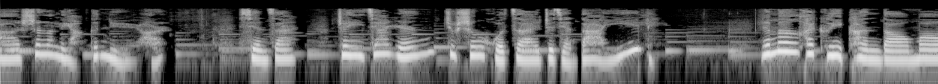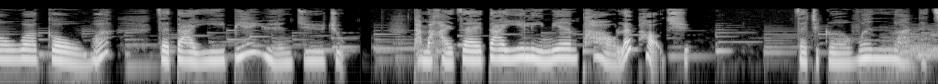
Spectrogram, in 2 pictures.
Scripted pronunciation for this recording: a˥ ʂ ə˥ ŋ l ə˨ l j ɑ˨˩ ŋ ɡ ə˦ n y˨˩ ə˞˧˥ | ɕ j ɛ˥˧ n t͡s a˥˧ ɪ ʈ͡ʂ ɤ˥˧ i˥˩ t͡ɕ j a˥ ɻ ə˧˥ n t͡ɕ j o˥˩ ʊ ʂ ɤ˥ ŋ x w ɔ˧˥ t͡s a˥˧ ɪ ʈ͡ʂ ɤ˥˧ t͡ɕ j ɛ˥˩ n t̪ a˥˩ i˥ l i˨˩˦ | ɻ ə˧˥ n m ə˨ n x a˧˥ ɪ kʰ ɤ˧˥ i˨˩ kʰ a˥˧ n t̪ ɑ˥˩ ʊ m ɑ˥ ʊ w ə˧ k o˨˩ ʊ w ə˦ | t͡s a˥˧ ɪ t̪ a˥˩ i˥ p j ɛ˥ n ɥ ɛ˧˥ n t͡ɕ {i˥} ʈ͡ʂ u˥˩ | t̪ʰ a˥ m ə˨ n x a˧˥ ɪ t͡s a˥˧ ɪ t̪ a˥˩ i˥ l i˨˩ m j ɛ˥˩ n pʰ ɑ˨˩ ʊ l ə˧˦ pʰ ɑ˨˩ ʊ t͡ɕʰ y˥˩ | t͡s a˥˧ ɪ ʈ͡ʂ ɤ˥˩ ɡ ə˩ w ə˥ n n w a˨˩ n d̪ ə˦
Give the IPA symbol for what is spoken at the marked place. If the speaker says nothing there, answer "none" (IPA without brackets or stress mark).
y˥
